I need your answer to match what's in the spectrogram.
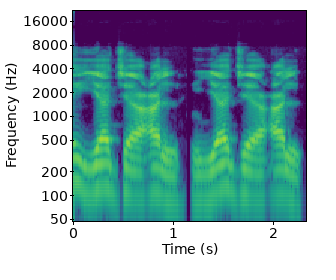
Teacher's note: یجعل میں جو جیم ہے وہ ساکن ہے لیکن یہاں قلقلہ ہوگا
